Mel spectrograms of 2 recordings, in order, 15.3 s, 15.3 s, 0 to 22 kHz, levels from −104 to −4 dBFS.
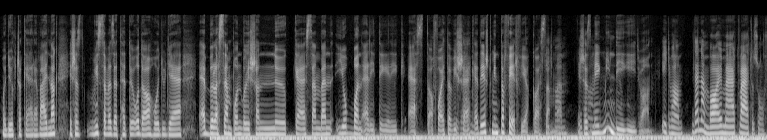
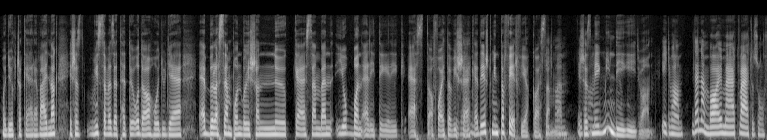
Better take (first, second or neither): second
